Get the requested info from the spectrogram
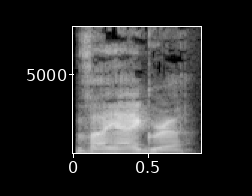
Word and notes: viagra: American English

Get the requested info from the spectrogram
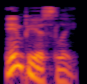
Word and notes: impiously: British English

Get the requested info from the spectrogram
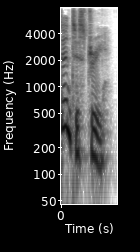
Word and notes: dentistry: British English

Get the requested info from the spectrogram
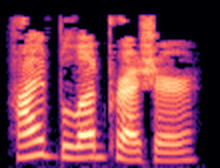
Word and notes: high blood pressure: British English

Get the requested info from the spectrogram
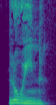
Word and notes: loin: British English

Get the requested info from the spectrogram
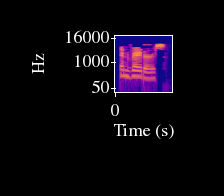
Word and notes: invaders: British English

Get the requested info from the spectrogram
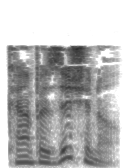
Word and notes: compositional: British English

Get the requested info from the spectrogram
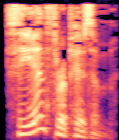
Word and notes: theanthropism: British English

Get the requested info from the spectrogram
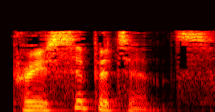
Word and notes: precipitance: British English

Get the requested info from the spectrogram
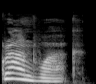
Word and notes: groundwork: British English

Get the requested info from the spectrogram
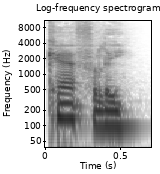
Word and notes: carefully: British English

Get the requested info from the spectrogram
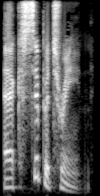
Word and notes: accipitrine: British English

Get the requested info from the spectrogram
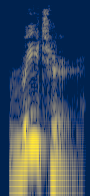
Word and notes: rhetor: British English

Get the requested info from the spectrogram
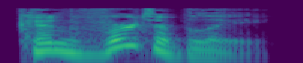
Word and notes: convertibly: British English

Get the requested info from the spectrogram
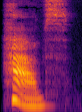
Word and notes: haves: British English

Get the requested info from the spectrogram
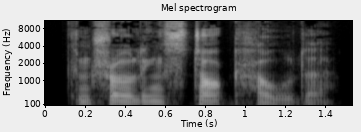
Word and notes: controlling: British English

